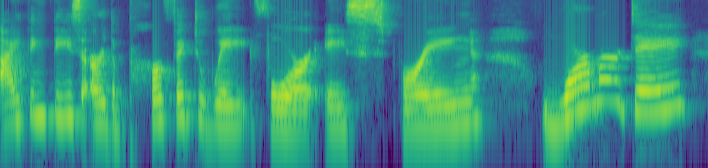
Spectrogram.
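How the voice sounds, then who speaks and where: High female voice, its pitch swinging very widely. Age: 50s. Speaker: fashion vlogger. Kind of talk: casual product talk. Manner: casual, with filler words.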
